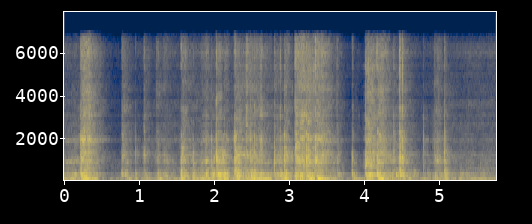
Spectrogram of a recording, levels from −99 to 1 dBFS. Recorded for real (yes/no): no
